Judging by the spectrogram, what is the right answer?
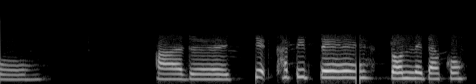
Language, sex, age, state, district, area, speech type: Santali, female, 18-30, West Bengal, Bankura, rural, conversation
